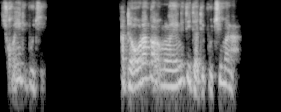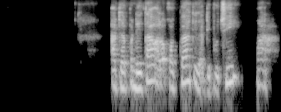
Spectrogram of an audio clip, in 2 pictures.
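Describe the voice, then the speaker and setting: A man's voice: high voice, fairly quick, pauses often, slightly rough. A male pastor, preaching a sermon, asking rhetorical questions and answering them himself. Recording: dull lo-fi sound.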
